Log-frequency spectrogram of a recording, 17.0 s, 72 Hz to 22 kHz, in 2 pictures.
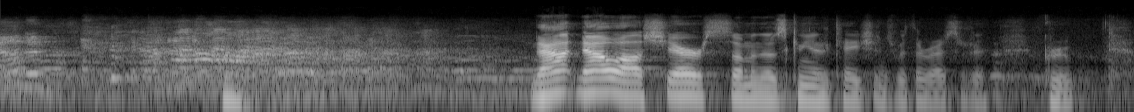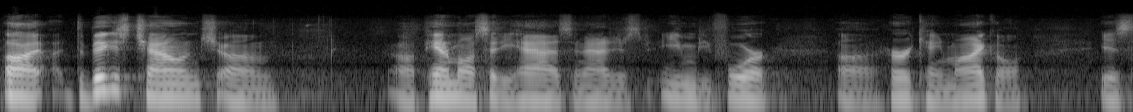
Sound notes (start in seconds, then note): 1.9 continued laughter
